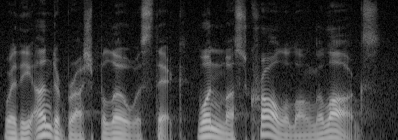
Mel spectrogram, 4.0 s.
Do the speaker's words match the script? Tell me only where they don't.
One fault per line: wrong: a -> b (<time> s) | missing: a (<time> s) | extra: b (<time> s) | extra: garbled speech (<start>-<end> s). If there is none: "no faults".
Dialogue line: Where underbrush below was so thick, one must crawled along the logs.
extra: the (0.2 s)
missing: so (1.5 s)
wrong: crawled -> crawl (2.5 s)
